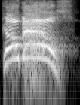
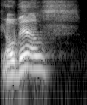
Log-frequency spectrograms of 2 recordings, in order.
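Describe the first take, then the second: First: Big Go Bills yell, much higher and louder; all-out fan shout; full shout. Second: Higher, louder Go Bills; upbeat Go Bills cheer. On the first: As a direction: scream it like at the stadium. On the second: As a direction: cheer it out for the team. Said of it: "All right, we're ready". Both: Shown as a demonstration.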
